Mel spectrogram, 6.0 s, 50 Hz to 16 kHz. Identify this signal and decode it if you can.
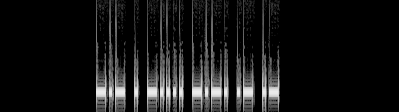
Morse code, heard as a keyed tone, about 25 wpm, 700 Hz. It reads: KE6CAA
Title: USA Call Signs - 6 Characters - Repeated 3x - 25wpm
